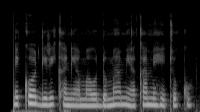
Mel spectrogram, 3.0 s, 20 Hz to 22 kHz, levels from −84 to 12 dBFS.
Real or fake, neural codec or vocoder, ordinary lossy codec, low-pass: real; none; AAC, 96 kbps; 14.4 kHz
